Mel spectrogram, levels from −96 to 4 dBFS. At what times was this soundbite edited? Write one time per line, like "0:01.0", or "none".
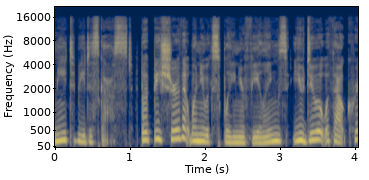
0:01.1

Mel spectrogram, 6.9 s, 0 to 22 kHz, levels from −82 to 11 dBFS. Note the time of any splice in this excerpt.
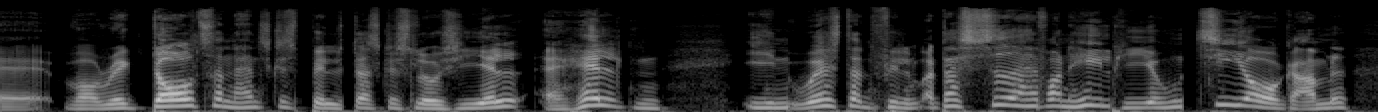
0:01.7
0:03.9
0:05.2
0:05.5
0:05.9

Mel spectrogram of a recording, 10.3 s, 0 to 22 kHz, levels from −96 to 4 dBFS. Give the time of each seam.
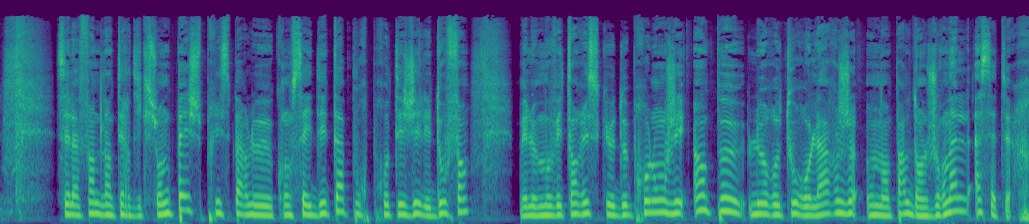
none

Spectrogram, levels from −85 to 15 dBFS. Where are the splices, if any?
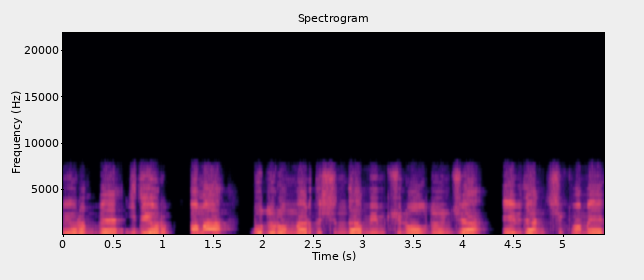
0:01.7
0:04.3

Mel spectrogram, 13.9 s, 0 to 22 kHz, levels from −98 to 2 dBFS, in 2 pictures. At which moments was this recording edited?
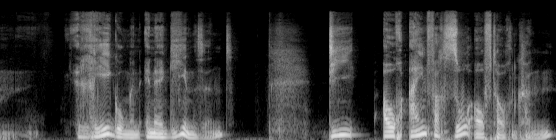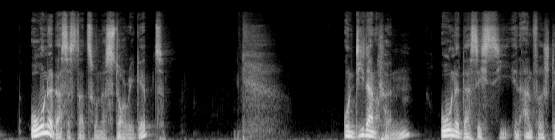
0:04.6
0:11.7

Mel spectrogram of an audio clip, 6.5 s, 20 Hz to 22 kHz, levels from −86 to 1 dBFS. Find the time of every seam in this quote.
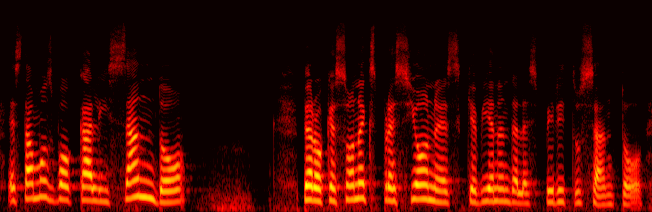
none

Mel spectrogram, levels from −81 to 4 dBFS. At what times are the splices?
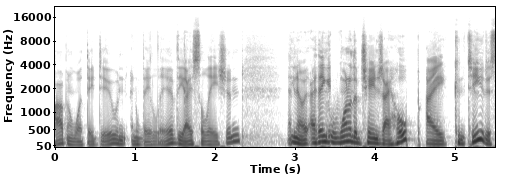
0:01.1
0:02.9
0:03.4
0:03.8

